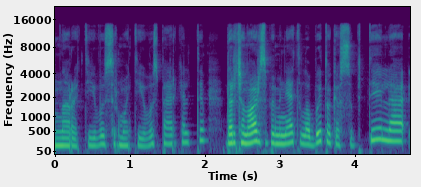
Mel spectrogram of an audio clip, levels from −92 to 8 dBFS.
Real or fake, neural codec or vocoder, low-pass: real; none; 14.4 kHz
